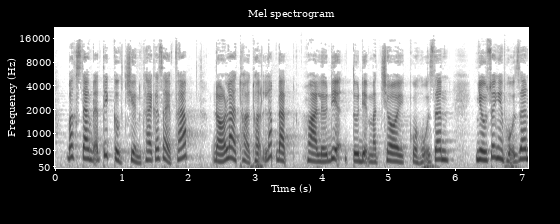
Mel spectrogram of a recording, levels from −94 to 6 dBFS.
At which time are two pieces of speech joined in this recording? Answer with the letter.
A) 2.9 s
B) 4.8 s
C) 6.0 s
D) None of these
D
